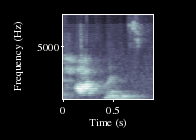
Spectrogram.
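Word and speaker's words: Hochman: In the sentence writing curriculum, it's more than a sentence writing curriculum, Judith Hoffman's work on building sentences is really outstanding.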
